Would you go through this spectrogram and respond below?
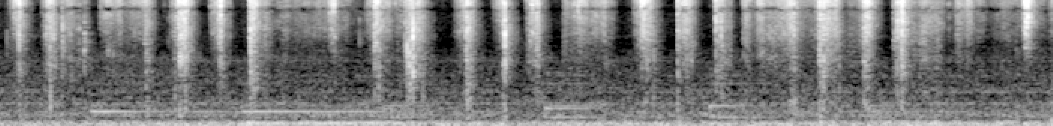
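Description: Oracle cards being shuffled by hand, a continuous riffling and flicking of card stock with repeated sharp snaps, close and moderately quiet, with no talking.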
